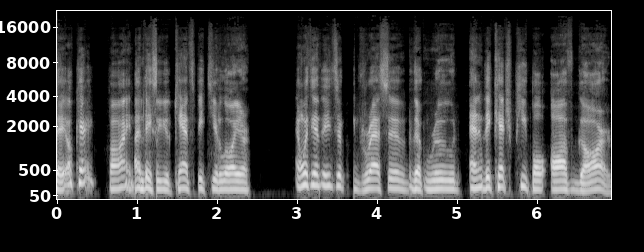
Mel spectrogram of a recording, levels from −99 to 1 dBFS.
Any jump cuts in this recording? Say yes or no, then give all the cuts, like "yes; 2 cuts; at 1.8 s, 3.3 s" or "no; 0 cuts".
yes; 4 cuts; at 1.2 s, 3.3 s, 3.7 s, 4.6 s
